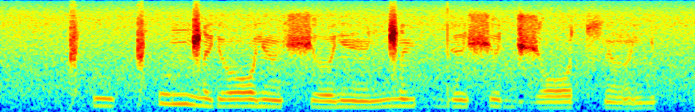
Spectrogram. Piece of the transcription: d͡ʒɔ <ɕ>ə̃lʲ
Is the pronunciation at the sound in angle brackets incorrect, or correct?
incorrect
